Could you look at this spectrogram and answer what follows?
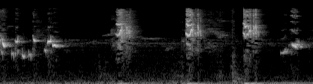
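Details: Oriental magpie-robin giving a lure song to prompt other magpie-robins into full song, with rough material: quick twittering whistles open, followed by three harsh scratchy bursts spaced roughly half a second apart and a closing upward whistle.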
